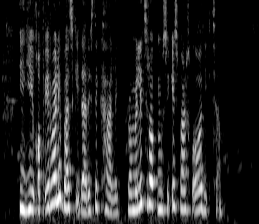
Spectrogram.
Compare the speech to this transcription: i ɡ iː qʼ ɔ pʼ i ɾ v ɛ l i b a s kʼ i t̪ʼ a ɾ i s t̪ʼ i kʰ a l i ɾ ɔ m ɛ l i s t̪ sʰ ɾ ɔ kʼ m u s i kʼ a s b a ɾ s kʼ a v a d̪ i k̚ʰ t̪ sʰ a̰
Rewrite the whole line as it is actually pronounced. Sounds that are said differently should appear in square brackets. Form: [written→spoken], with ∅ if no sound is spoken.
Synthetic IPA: i ɡ iː qʼ ɔ pʼ i ɾ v ɛ l i b a s kʼ i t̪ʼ a ɾ i s t̪ʼ i kʰ a l i ɾ ɔ m ɛ l i [s→∅] t̪ sʰ ɾ ɔ kʼ m u s i kʼ [a→i] s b a ɾ s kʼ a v a d̪ i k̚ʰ t̪ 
